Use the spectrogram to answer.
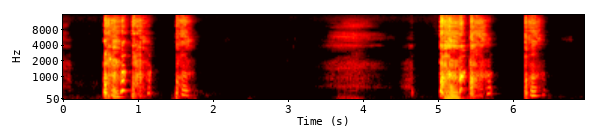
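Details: Painful morning cough: two bouts of harsh, deep coughing, a few bursts each, with a strained breath between them.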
